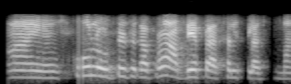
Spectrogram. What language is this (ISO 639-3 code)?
tam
